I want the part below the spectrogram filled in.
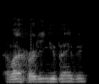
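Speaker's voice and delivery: soft cooing to the device; tender baby talk. Acted. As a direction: gently coo.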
